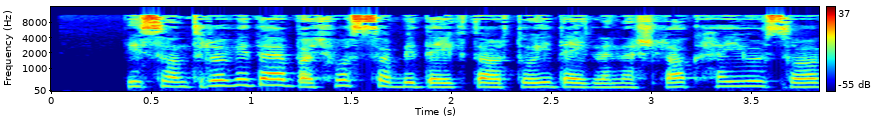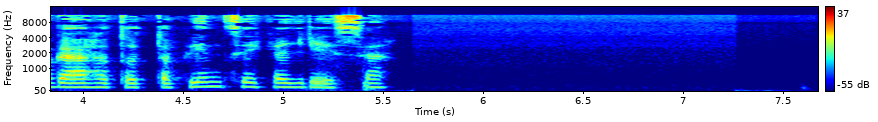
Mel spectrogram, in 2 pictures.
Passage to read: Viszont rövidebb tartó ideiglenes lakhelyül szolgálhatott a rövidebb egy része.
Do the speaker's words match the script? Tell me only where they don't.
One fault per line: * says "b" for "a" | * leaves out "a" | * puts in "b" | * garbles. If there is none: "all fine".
* puts in "vagy hosszabb ideig"
* says "pincék" for "rövidebb"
